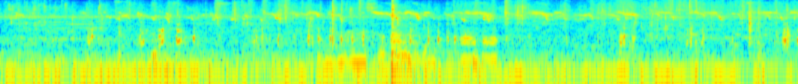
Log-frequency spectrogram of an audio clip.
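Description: Chickens clucking, with many short high-pitched chirps repeating throughout and a steady low hum beneath.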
